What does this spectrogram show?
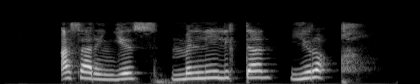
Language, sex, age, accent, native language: Uzbek, female, under 19, Navoiy, Uzbek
